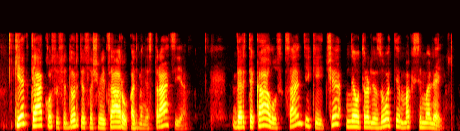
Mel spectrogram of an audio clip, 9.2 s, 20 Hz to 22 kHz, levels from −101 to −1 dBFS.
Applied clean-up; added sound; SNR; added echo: none; none; none; none.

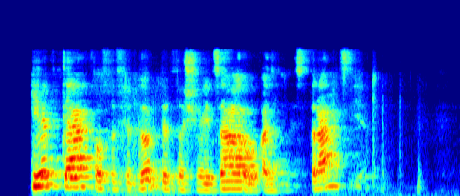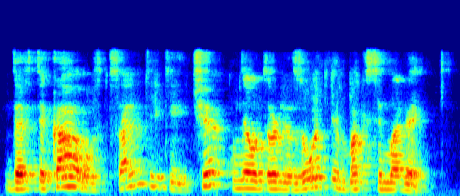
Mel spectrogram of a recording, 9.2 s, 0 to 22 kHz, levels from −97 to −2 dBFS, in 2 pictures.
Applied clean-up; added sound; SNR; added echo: neural mask model DeepFilterNet 3.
